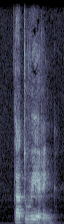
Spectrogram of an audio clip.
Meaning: tattoo
- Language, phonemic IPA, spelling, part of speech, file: Dutch, /tatuˈwerɪŋ/, tatoeëring, noun, Nl-tatoeëring.ogg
